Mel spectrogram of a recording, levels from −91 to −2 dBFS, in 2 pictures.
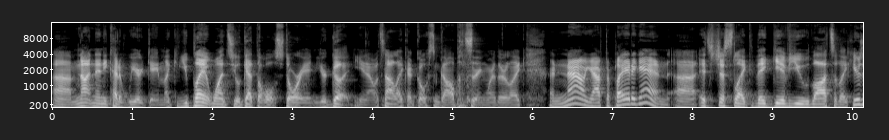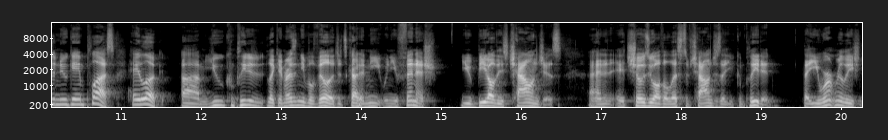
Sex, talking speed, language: male, 285 wpm, English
